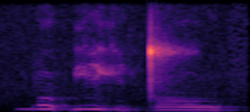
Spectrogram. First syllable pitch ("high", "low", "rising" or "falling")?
falling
